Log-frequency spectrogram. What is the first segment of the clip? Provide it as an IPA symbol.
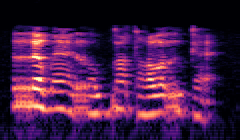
r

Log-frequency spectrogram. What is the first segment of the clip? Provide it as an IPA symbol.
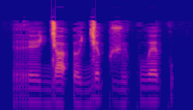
r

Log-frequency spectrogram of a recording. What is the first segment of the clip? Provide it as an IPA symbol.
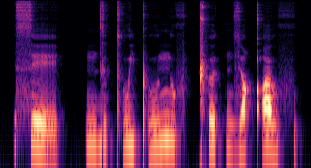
s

